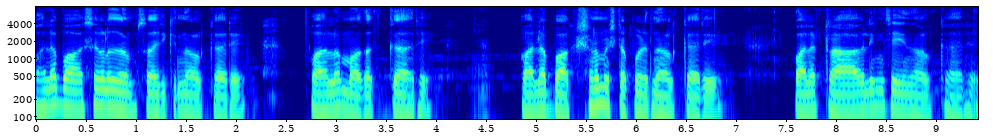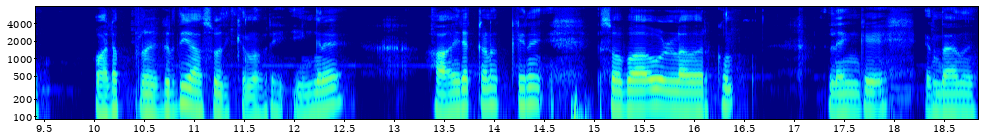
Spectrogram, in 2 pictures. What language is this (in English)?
Malayalam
